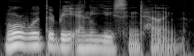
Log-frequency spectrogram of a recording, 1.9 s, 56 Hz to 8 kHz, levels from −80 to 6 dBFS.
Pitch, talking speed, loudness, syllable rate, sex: 125 Hz, 280 wpm, -18 LUFS, 7.3 syllables/s, male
